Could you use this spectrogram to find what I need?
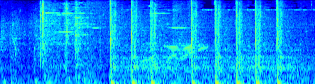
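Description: Gunshots fire in quick, sharp bursts.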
